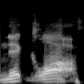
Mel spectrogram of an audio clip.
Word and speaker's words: Nick Gloff: And with us today on the line is Nick Gloff.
